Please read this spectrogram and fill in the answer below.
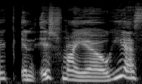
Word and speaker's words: Ishmael: And that's how it says it, Ishmael.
